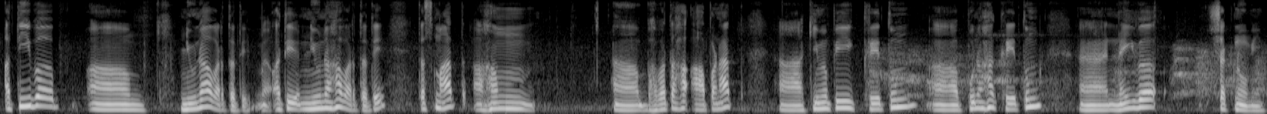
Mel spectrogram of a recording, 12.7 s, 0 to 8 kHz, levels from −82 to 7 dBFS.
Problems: background sounds at intervals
